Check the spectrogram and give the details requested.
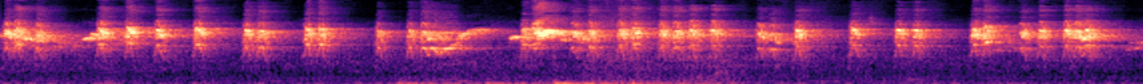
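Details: Red-whiskered bulbul delivering "ro kích bổi" song, a steady stream of bright chirpy whistled notes in short pulses about twice per second, with a faint low rumble midway.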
